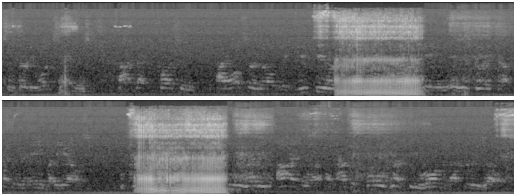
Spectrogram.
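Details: Four-month-old Boston terrier puppy in deep sleep: two loud, harsh rattling snores about four seconds apart, with soft snuffly breathing between; snoring.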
